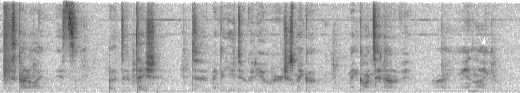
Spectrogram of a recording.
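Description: A man whispering close to the microphone, in short breathy phrases with pauses between them.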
